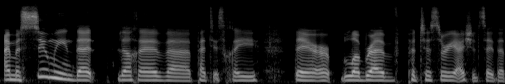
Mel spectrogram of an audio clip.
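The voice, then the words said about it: Attempted French pronunciation. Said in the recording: “Wow, you have a great accent. ... I speak poor French. ... you were trying. That was pretty good.”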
